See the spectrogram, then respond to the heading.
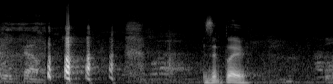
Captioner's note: laughing loudly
